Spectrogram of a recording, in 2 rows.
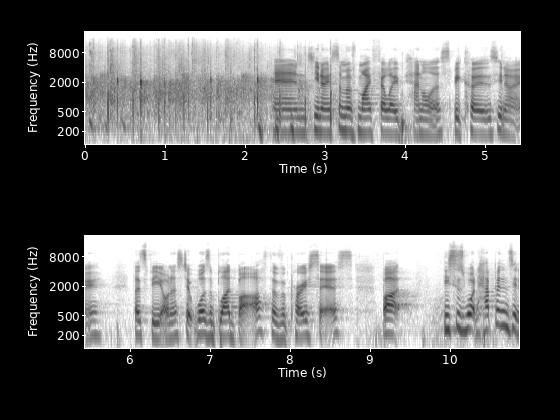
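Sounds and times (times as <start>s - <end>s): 
audience applause: 0.0s - 3.1s
speech: 2.2s - 10.8s.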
